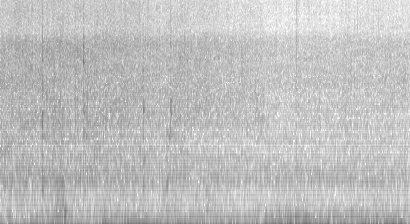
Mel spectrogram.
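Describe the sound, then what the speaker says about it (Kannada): Soaked soya chunks fry in a little oil, giving a steady, dense sizzle with a faint crackle that runs the whole time, fairly close. No one speaks. "ಅದನ್ನು ಒಂದು ಸ್ವಲ್ಪ ಎಣ್ಣೆಯಲ್ಲಿ ಫ್ರೈ ಮಾಡಬೇಕು."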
